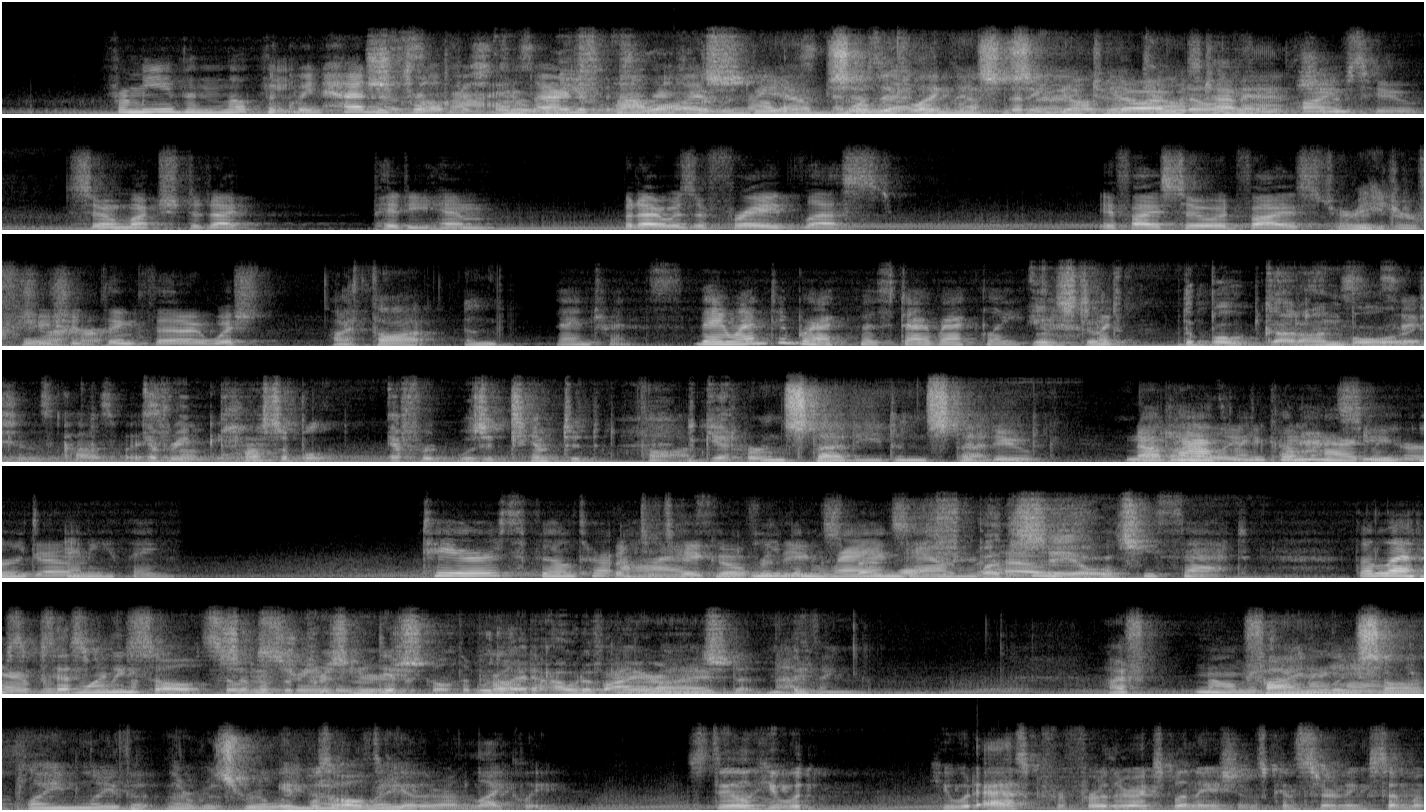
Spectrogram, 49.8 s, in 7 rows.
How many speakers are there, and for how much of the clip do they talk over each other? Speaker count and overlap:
6, about 43%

